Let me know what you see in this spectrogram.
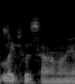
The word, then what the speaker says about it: Leguizamo: John Leguizamo, I think it's pronounced. – Leguizamo, yes.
